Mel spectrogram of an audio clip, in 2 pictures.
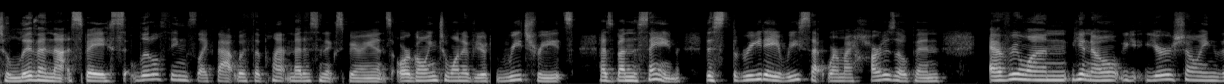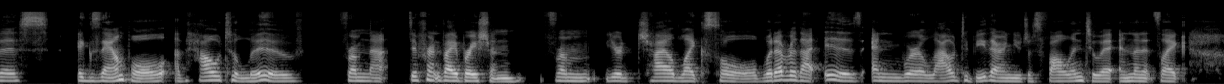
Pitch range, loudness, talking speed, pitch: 155-190 Hz, -23 LUFS, 175 wpm, 170 Hz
